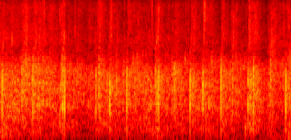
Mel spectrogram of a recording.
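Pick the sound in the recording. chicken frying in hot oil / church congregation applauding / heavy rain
church congregation applauding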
